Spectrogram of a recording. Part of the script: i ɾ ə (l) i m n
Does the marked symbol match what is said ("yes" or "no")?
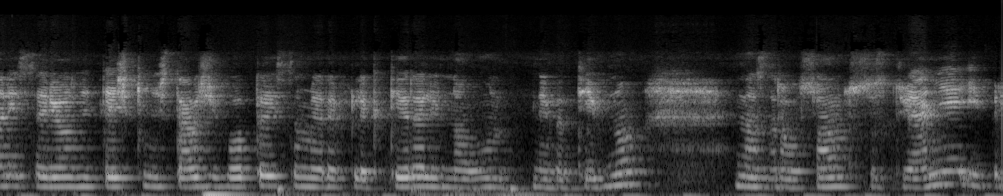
yes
